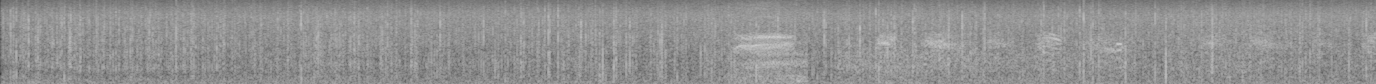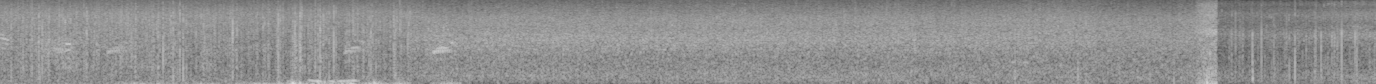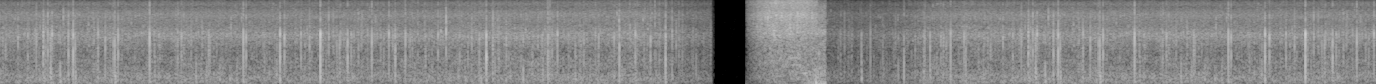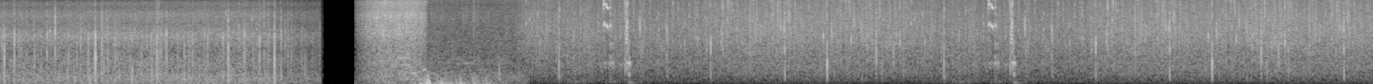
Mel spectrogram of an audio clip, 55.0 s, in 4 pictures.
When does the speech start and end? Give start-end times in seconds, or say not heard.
not heard.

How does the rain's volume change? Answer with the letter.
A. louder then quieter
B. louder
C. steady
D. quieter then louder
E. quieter
C.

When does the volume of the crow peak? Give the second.
8 s.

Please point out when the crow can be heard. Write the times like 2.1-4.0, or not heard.
7.2-18.4.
